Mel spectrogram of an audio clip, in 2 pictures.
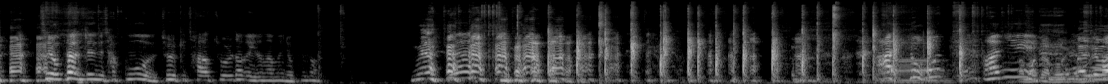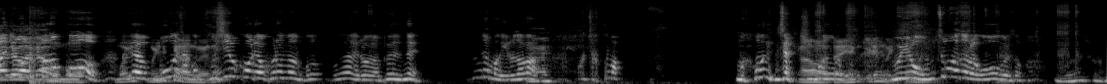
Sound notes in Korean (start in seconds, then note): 4.2 빵터짐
